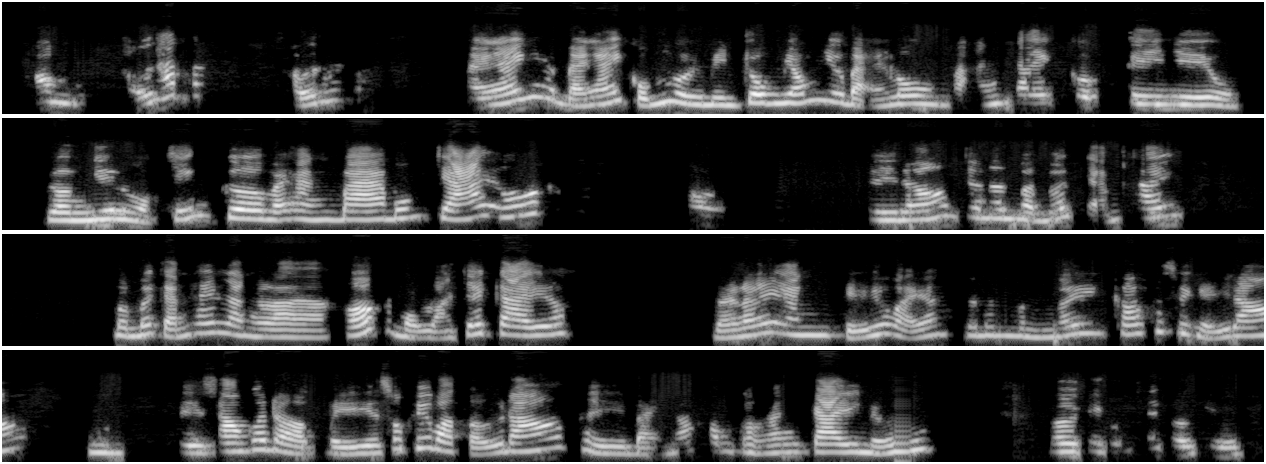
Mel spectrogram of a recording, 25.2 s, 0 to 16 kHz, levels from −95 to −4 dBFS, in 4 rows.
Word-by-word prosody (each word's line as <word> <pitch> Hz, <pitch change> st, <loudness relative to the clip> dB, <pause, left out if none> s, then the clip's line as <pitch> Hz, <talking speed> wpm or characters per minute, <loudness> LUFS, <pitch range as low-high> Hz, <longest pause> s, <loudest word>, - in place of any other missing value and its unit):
không 285 Hz, -1 st, 0 dB
thử 255 Hz, -, -11 dB
thách 450 Hz, -, +4 dB
á, 475 Hz, -, -9 dB, 0.5 s
thử -, -, +1 dB
thách, 335 Hz, +2 st, -13 dB, 0.6 s
bạn 200 Hz, +2 st, -2 dB
ấy, 290 Hz, +8 st, +4 dB
a, -, -, -4 dB
bạn 185 Hz, +1 st, +2 dB
ấy 250 Hz, +6 st, +2 dB
cũng 235 Hz, -, +1 dB
người 255 Hz, -6 st, +3 dB
miền 210 Hz, -1 st, +1 dB
Trung 265 Hz, -1 st, +6 dB
giống 270 Hz, +5 st, +2 dB
như 285 Hz, -5 st, -1 dB
bạn -, -, +1 dB
luôn, 240 Hz, +2 st, +1 dB
và 185 Hz, -, -5 dB
ăn 225 Hz, +2 st, -6 dB
cay 255 Hz, 0 st, -2 dB
cực 225 Hz, -, -1 dB, 0.2 s
kỳ 240 Hz, -2 st, -1 dB
nhiều, 215 Hz, -4 st, +2 dB, 0.3 s
gần 230 Hz, -1 st, +5 dB
như 245 Hz, +3 st, +5 dB
là 255 Hz, -, +2 dB
một 190 Hz, -4 st, -1 dB
chén 260 Hz, +1 st, -3 dB
cơm 275 Hz, -4 st, +7 dB
phải 240 Hz, -, +4 dB
ăn 245 Hz, -1 st, -2 dB
3,4 255 Hz, +3 st, +5 dB
trái 255 Hz, -4 st, +6 dB
ớt. 365 Hz, +7 st, +3 dB, 1.4 s
Ừ, -, -, -36 dB
thì 235 Hz, 0 st, -1 dB
đó, 245 Hz, +2 st, +3 dB
cho 305 Hz, -, -6 dB
nên 280 Hz, -2 st, -1 dB
mình 225 Hz, -3 st, 0 dB
mới 300 Hz, -, -4 dB
cảm 380 Hz, -10 st, -10 dB
thấy 295 Hz, +1 st, +1 dB, 1.1 s
mình 250 Hz, -1 st, -2 dB
mới 280 Hz, -, 0 dB
cảm 225 Hz, +1 st, 0 dB
thấy 315 Hz, +3 st, -3 dB
rằng 265 Hz, -5 st, -2 dB
là 210 Hz, -2 st, +1 dB, 0.2 s
ớt 255 Hz, -, +8 dB
một 200 Hz, -5 st, -2 dB
loại 180 Hz, -1 st, -7 dB
trái 290 Hz, -, 0 dB
cây 260 Hz, -3 st, +4 dB
á, 280 Hz, -, -2 dB, 0.8 s
bạn 195 Hz, +1 st, -3 dB
đấy 280 Hz, +7 st, 0 dB
ăn 260 Hz, -1 st, -1 dB
kiểu 190 Hz, -, -3 dB
như 265 Hz, -, -1 dB
vậy -, -, -3 dB
á, 240 Hz, -, -5 dB
cho 250 Hz, -, -10 dB
nên 250 Hz, -1 st, -6 dB
mình 210 Hz, -3 st, -7 dB
mới 240 Hz, -, -4 dB, 0.2 s
có 285 Hz, +1 st, -1 dB
cái 360 Hz, -, -10 dB
suy 305 Hz, -, -5 dB
nghĩ 195 Hz, -1 st, -5 dB
đó 245 Hz, +3 st, +3 dB, 0.4 s
ừm, 225 Hz, -2 st, -3 dB, 0.3 s
thì 215 Hz, -, 0 dB
sau 255 Hz, 0 st, +9 dB
cái 305 Hz, -, +2 dB
đợt 235 Hz, -8 st, +4 dB
bị 190 Hz, -, -2 dB, 0.2 s
xuất 325 Hz, -, -4 dB
huyết 350 Hz, 0 st, -1 dB
bao 280 Hz, -3 st, +5 dB
tử 185 Hz, +4 st, -2 dB
đó 255 Hz, +7 st, +5 dB
thì 215 Hz, -, -3 dB, 0.2 s
bạn 175 Hz, 0 st, -7 dB
đó 235 Hz, -, -9 dB
không 250 Hz, -1 st, -11 dB
còn 230 Hz, -3 st, -7 dB
ăn 220 Hz, -, -5 dB
cay 235 Hz, -1 st, +5 dB
nữa, 220 Hz, +2 st, 0 dB, 0.7 s
ừ, 245 Hz, 0 st, +1 dB
thì 245 Hz, -, -14 dB
cũng 235 Hz, -, -26 dB
thấy 345 Hz, -, -18 dB
tội 195 Hz, -, -4 dB
nghiệp 180 Hz, -1 st, -9 dB
245 Hz, 235 wpm, -22 LUFS, 225-275 Hz, 1.4 s, sau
